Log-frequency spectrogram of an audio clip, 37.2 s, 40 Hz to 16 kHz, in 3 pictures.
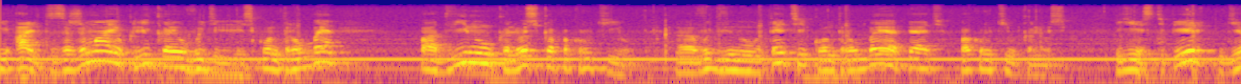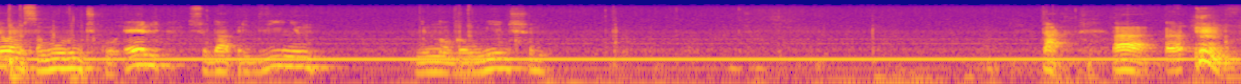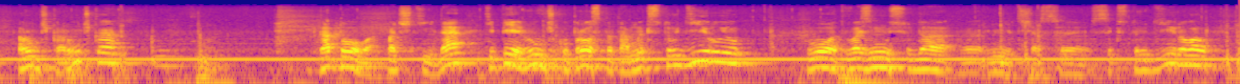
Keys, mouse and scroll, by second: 1.3-3.2 right drag, 3.2 ctrl+b, 7.3-9.2 right drag, 8.6 ctrl+b, 10.9-13.6 middle drag, 12.7 a, 13.3 l, 13.9 middle click, 14.7-16.7 drag, 17.3 s, 19.1-20.3 middle drag, 20.3-22.2 drag, 23.3-25.1 middle drag, 25.1-27.5 middle drag, 28.7-31.8 middle drag, 30.5 e, 32.9-33.9 middle drag, 33.9-35.7 drag, 35.3 ctrl+z, 36.3-37.2 drag.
